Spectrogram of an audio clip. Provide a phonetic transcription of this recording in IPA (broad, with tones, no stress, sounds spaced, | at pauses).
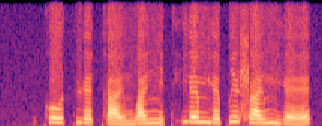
k o˧˥ ʊ̯ t̪ ɥ ɛ˧˥ k a˨˩ ɪ̯ m w a˦ ɪ̯ n̪ i˩ t̪ʰ j ɛ˥ m j ɛ˧˥ p i˥ ʂ a˧˥ ɪ̯ m j ɛ˨˩˦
